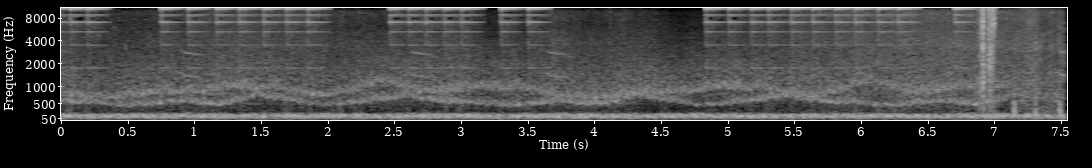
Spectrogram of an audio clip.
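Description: Short electronic beeps sound as menu items are selected.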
